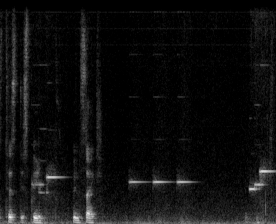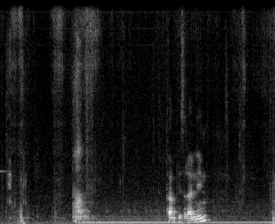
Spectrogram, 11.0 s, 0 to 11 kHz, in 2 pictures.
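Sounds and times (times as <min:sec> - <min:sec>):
washing machine beeps: 0:00.6 - 0:01.5, 0:02.6 - 0:04.1, 0:05.0 - 0:05.8
drain pump humming: 0:07.0 - 0:11.0.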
